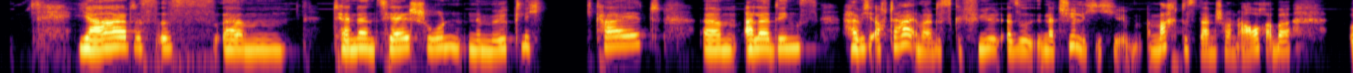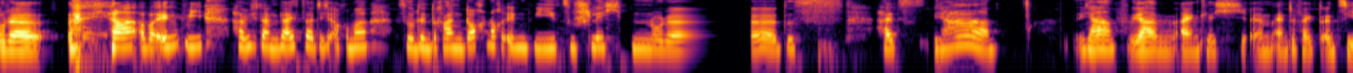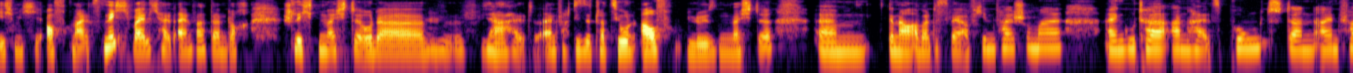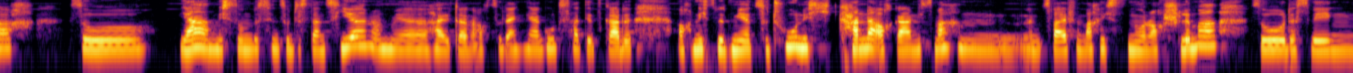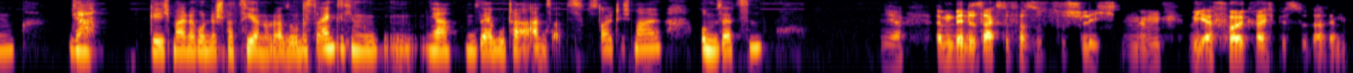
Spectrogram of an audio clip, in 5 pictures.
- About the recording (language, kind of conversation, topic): German, advice, Wie gehe ich mit Konflikten und enttäuschten Erwartungen bei Feiern um?
- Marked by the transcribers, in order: mechanical hum; distorted speech; other background noise; snort; laughing while speaking: "ja"; tsk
